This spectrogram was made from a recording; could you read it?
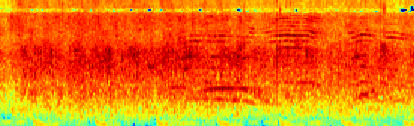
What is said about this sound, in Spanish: Yo percibo que son buena gente, así que sí, por favor, ¿podéis darle un aplauso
